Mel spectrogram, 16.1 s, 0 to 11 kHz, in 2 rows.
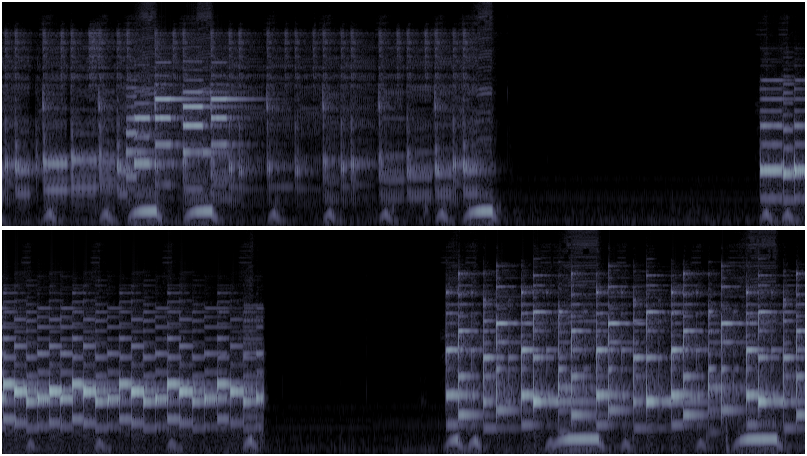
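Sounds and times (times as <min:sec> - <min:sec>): polyphonic ringtone melody: 0:07.6 - 0:10.7, 0:12.5 - 0:16.0.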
